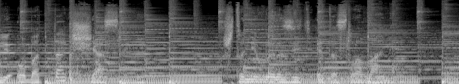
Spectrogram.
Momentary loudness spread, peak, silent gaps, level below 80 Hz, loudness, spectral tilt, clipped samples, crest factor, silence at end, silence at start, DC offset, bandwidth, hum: 6 LU; 0 dBFS; none; -22 dBFS; -14 LUFS; -4.5 dB/octave; under 0.1%; 12 dB; 0 s; 0 s; under 0.1%; over 20 kHz; none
